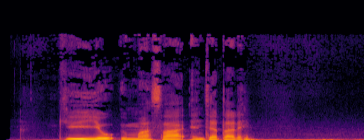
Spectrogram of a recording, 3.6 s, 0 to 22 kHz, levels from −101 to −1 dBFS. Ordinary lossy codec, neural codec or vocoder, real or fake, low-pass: MP3, 64 kbps; none; real; 19.8 kHz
